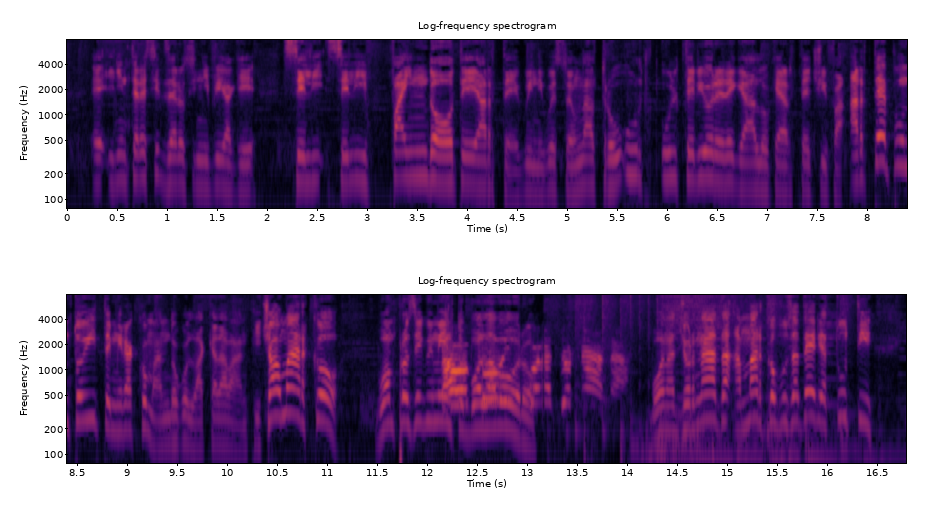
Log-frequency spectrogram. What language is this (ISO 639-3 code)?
ita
